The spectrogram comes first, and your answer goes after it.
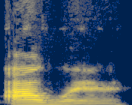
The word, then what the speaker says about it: hour: Jam kan tulisannya Hur ya, tapi bacanya tuh our karena bacanya our yang diucapkan itu pertama itu vowel sound berarti pakainya an hour.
